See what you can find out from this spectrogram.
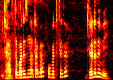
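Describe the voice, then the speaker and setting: A woman's voice: high voice, animated, rapid-fire, gravelly. A woman voicing a cheeky, hungry, scheming young boy in a comic cartoon, pleading and sly. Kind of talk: amateur comic cartoon dubbing. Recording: faint background noise.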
